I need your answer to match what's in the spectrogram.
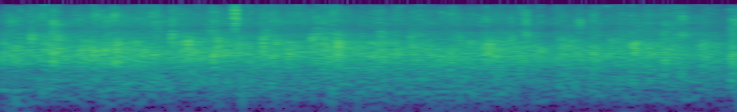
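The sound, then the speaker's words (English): An audience claps steadily to show appreciation for a family, many hands producing a dense, even patter of applause at a fairly loud level throughout, with no voices standing out. “A clapping might seem a little bit weird.”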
